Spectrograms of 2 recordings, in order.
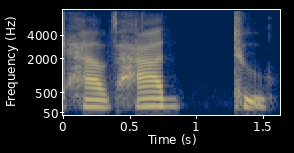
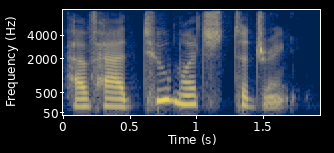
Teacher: You won't release this D, so it'll just sound like have had to.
